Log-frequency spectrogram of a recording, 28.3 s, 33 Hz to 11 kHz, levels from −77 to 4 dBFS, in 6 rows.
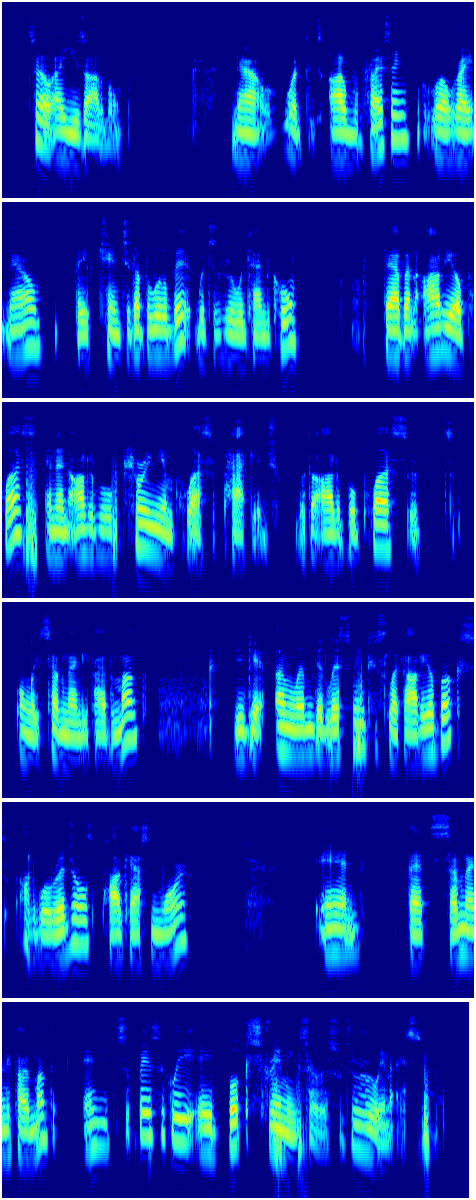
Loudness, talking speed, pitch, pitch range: -35 LUFS, 155 wpm, 125 Hz, 115-155 Hz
